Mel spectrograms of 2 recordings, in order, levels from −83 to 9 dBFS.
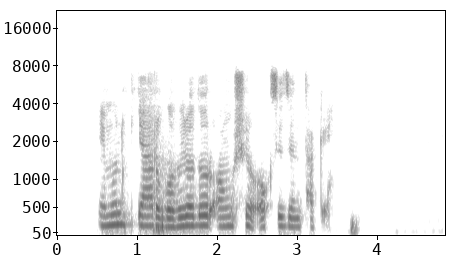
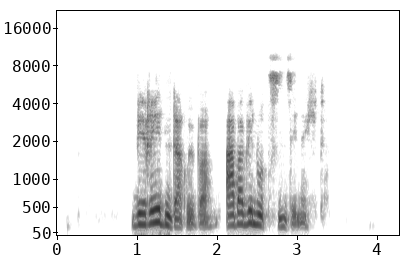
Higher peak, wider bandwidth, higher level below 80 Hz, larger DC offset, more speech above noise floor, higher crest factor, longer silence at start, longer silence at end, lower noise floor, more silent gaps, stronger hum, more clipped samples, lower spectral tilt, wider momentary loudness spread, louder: second, -18 dBFS vs -2 dBFS; second, 8 kHz vs 10 kHz; about the same, -60 dBFS vs -64 dBFS; neither; second, 49 dB vs 64 dB; about the same, 18 dB vs 18 dB; second, 0.55 s vs 0.95 s; about the same, 1.1 s vs 1.05 s; about the same, -83 dBFS vs -82 dBFS; neither; neither; neither; about the same, -5.5 dB/octave vs -5 dB/octave; first, 19 LU vs 14 LU; second, -34 LUFS vs -18 LUFS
